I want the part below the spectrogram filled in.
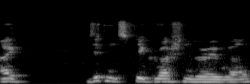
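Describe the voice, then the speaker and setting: A man with an American accent, somewhat breathy, at a fairly slow pace. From US Midwest, Cleveland, Ohio. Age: 70s. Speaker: priest. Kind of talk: casual talk to students, life story. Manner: hesitant, many fillers.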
